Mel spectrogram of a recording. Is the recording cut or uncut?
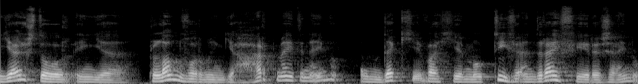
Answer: cut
